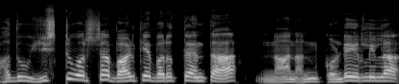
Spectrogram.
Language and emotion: Kannada, surprised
